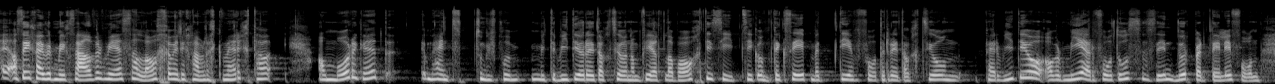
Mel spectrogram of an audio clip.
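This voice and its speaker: A woman with an ordinary speaking voice talks at a fairly quick pace, her fairly high pitch showing ordinary variation. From Uri, central Switzerland. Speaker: TV news presenter and reporter. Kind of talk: casual interview answers.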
